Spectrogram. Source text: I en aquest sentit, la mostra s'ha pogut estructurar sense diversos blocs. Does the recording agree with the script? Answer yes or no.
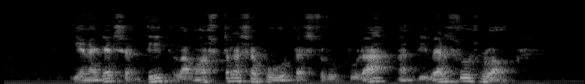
no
